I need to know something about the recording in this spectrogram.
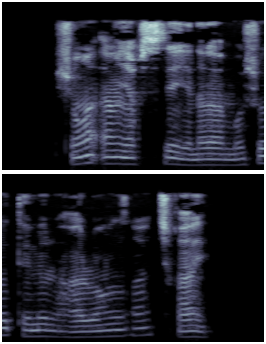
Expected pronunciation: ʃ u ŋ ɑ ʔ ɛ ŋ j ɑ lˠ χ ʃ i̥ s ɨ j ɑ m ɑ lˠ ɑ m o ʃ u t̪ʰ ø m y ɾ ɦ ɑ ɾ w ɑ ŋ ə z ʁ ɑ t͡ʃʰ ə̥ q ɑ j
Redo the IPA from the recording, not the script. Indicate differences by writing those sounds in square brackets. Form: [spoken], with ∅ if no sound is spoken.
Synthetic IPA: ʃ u ŋ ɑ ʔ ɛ ŋ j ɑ [∅] χ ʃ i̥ s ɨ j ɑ [n] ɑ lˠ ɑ m o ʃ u t̪ʰ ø m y ɾ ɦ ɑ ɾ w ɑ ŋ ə z ʁ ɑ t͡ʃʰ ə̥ q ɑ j

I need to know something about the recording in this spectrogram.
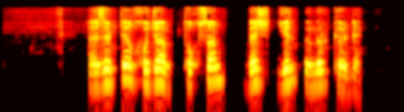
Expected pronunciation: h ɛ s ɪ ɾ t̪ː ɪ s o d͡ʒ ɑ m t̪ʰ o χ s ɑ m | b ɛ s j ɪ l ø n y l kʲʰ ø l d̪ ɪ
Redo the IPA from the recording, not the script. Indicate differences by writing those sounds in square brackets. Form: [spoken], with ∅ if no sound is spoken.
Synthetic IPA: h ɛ [z] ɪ ɾ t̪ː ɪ [χ] o d͡ʒ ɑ m t̪ʰ o χ s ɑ [n] | b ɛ [ʃ] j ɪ l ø [m] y [ɾ] kʲʰ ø [ɾ] d̪ ɪ

